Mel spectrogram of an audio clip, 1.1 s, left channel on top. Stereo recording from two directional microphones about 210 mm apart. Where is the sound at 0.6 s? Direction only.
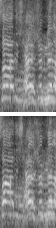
10° left (ahead or behind).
